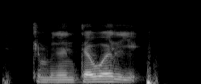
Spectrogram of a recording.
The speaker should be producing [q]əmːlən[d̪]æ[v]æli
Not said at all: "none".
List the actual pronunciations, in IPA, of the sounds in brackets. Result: k, t̪, w

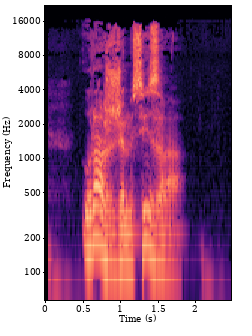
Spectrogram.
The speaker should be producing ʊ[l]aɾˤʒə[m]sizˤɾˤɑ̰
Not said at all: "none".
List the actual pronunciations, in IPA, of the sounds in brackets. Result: ɾ, m

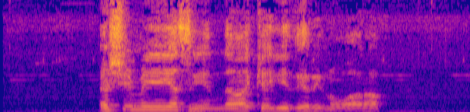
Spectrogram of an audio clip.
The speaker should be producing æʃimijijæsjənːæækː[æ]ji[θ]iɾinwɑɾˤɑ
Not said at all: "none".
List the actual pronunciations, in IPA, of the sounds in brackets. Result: æ, ð

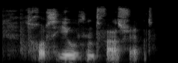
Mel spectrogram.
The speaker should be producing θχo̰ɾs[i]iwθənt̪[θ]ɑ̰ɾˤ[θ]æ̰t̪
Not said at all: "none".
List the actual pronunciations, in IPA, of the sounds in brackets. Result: j, f, ʃ

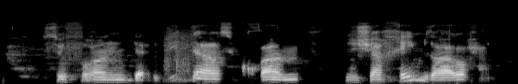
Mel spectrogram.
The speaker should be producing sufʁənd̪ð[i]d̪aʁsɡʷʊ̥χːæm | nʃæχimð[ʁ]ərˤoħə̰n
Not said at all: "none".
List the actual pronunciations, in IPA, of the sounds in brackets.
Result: i, ʁ

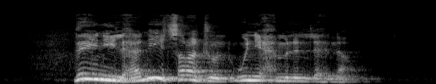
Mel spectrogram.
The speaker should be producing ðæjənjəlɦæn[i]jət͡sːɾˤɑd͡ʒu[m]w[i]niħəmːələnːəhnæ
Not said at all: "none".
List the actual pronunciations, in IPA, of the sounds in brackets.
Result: i, n, i

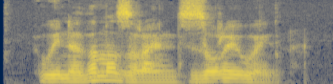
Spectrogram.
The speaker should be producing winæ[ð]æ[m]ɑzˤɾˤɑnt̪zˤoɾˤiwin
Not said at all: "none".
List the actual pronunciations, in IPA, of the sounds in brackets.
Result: ð, m

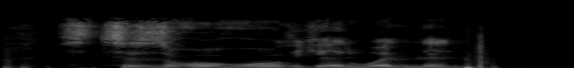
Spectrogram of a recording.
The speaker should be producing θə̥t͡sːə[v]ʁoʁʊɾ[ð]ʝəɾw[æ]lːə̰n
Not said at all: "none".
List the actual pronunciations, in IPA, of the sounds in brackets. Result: z, ð, æ

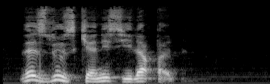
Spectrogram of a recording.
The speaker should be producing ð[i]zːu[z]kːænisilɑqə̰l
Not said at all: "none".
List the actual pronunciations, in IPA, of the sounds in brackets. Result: æ, z

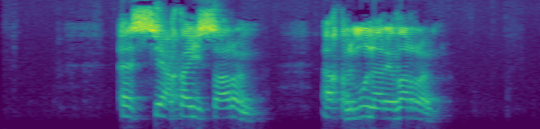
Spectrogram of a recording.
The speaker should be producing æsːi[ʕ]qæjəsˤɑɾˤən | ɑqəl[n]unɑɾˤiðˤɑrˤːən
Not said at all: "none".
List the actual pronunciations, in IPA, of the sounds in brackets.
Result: ʕ, m

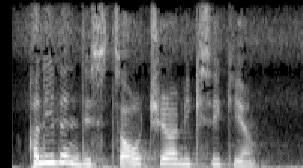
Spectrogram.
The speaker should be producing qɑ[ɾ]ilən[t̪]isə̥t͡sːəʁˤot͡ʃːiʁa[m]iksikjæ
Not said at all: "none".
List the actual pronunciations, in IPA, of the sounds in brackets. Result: l, d̪, m

